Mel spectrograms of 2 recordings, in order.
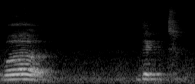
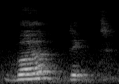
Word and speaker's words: verdict: Okay, v dict. V dict. In spelling, you see letter R, but in pronunciation, we don't see the symbol for R. So, R need not be pronounced there.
